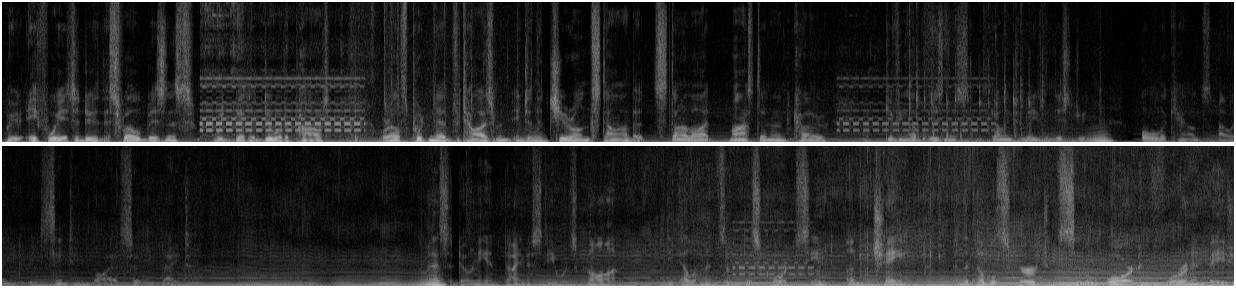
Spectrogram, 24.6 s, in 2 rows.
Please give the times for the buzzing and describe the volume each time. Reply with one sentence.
You can hear the buzzing from 0.0 to 24.6 s, getting louder.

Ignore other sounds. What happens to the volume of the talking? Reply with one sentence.
The volume of the talking goes down, then up.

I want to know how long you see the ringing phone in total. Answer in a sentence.
You can hear the ringing phone for 4 seconds altogether.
